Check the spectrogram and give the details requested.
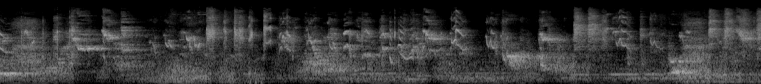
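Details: Pet parrots in a room at their new home, jostling for a place beside a companion; loud harsh broadband squawks follow one another almost without pause, with sharp downward-sweeping shrieks standing out.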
